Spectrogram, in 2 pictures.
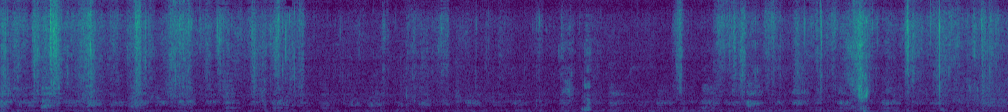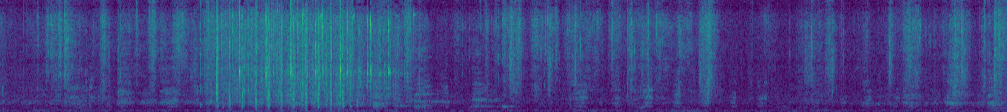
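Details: A Bulldog/Staffy cross wrestling with a Cane Corso: steady fast panting with light scuffles, then a sudden louder, rougher rush of breathy noise for about two seconds midway before the panting settles again.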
